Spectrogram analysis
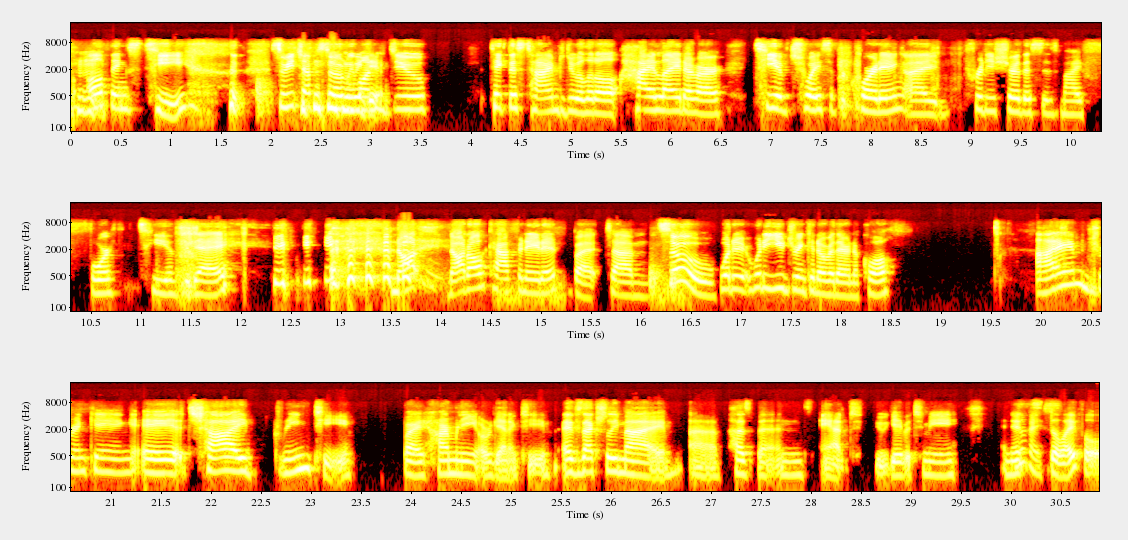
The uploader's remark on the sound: Please note we are currently practicing physical distancing due to the Coronavirus and we are recording the the MTP remotely.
